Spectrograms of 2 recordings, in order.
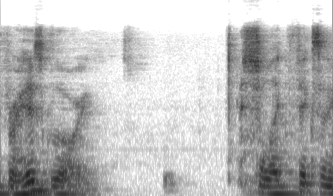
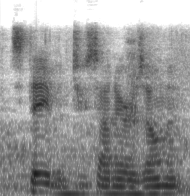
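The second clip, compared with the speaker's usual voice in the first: ordinary delivery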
